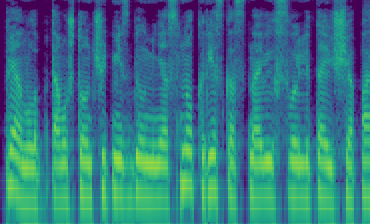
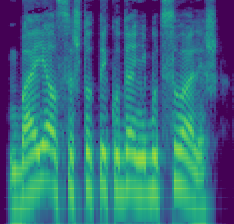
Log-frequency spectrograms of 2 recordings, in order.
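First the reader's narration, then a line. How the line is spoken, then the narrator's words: Snorting chuckle. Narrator (Russian): хмыкнул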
